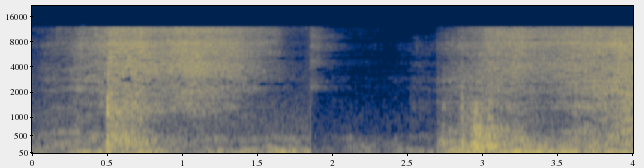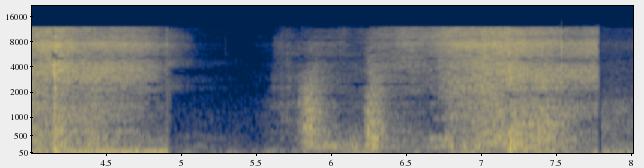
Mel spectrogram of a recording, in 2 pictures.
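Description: Homemade green-fire pyrotechnic composition burning in cartridges: three separate hissing bursts of flame, each about two seconds long, with a few sharp crackles.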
